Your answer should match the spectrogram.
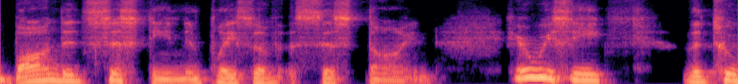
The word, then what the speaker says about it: cystine: at another amino acid ctin again please note the difference in spelling and pronunciation compared to cysteine cysteine is two cysteine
